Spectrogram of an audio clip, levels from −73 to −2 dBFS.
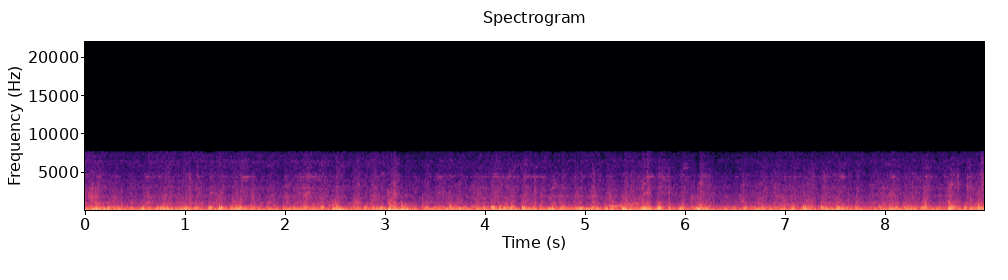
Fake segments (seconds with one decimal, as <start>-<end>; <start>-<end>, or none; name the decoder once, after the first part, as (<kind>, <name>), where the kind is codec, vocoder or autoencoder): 1.6-5.3 (vocoder, Vocos); 7.2-7.7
